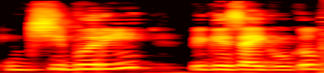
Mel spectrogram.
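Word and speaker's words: Ghibli: a lot of I would like to say jiburi because I Googled how to say it but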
